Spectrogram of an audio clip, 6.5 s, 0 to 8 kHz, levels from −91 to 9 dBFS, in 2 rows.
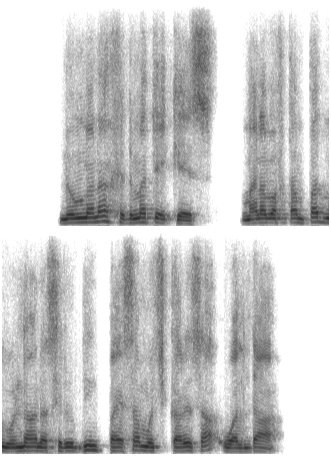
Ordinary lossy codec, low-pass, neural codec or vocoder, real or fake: Opus, 16 kbps; 7.2 kHz; codec, 16 kHz, 2 kbps, X-Codec, WavLM features, trained on Multilingual LibriSpeech; fake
